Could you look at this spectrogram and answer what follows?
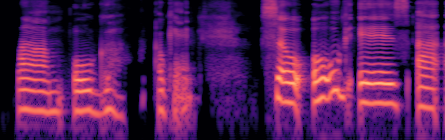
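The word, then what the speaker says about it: Och: It's spelled O C H, but the C H doesn't sound like O. It doesn't sound like oak. It sounds more like OG, you know, like a G. Um, OG.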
